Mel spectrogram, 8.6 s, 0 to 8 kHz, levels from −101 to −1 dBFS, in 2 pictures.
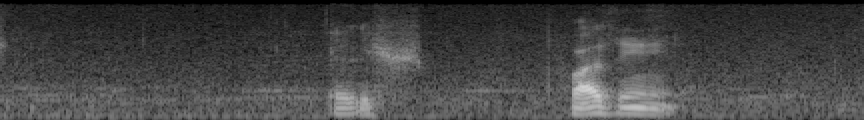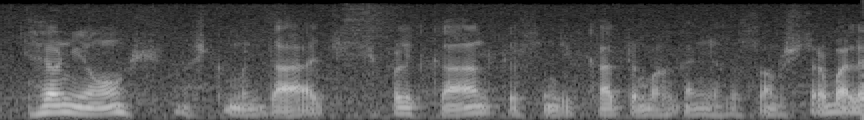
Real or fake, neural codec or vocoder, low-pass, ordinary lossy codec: real; none; 7.2 kHz; none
